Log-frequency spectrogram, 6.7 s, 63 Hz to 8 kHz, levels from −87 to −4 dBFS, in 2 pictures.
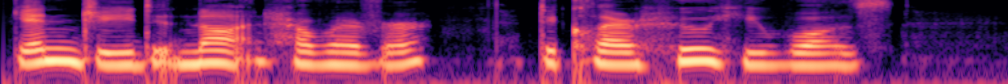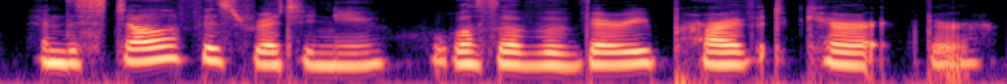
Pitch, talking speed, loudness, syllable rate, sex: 210 Hz, 180 wpm, -17 LUFS, 5.8 syllables/s, female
